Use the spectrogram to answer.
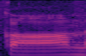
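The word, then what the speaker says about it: calm: इसी तरह काम है, इसमें जो एल है वो साइलेंट है, के बाद यहाँ पर प्लेस हो जाएगा।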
